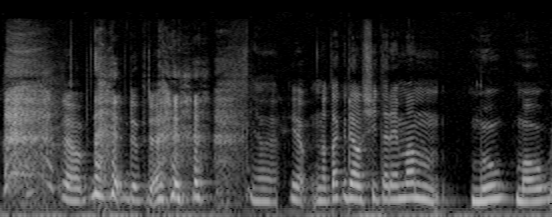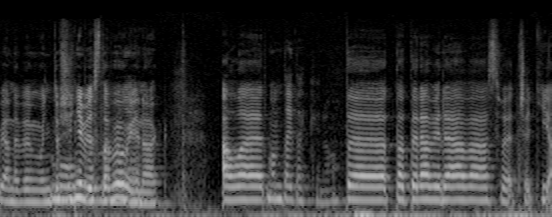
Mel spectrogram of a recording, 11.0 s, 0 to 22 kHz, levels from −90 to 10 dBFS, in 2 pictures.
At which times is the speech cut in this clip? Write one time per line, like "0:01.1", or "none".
none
